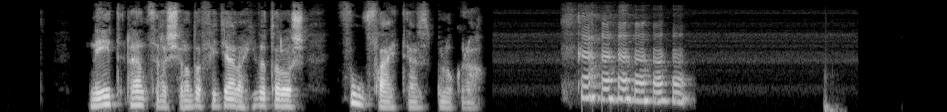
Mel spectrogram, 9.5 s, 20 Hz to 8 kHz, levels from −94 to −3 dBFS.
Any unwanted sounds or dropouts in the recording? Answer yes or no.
yes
